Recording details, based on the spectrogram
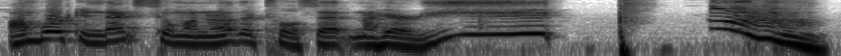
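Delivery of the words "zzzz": high imitated robot buzzing. Storyteller mimics the robot arm hitting a head, high buzz.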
